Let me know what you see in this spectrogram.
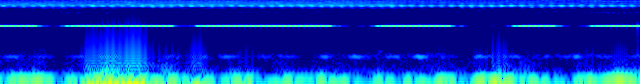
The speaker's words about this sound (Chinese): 蝉鸣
